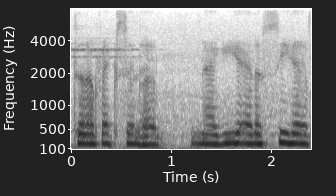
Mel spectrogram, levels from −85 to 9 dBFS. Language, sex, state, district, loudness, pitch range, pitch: Hindi, female, Chhattisgarh, Korba, -12 LUFS, 195-200 Hz, 200 Hz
